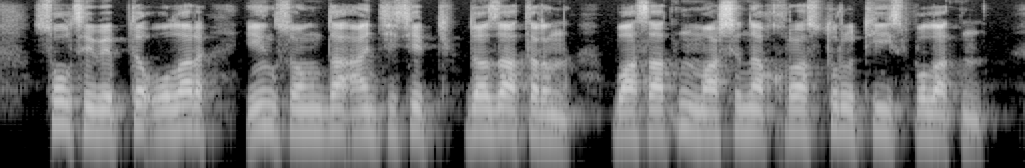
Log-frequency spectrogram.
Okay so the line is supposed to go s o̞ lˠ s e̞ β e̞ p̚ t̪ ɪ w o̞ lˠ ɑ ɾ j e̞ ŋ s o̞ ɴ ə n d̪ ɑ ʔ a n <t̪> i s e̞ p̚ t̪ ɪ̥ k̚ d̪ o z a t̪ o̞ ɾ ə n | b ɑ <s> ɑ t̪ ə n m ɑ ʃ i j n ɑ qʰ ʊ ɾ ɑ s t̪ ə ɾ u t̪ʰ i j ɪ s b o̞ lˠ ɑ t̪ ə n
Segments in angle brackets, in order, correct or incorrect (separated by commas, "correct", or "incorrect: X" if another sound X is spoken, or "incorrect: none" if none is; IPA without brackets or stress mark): correct, correct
